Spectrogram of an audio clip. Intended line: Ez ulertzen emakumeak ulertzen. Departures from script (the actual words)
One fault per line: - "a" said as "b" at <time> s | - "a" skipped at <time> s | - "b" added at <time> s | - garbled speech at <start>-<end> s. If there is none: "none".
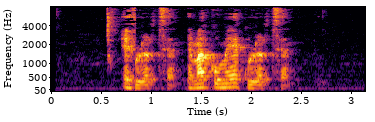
none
